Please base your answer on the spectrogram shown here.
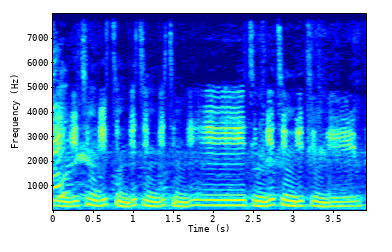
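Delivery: loud, drawn-out calling of the pet's name. Real, not acted. Owner calling Chingri over and over, loudly.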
